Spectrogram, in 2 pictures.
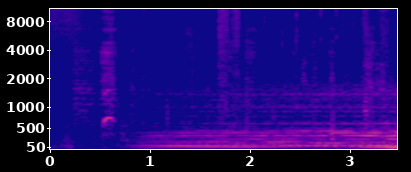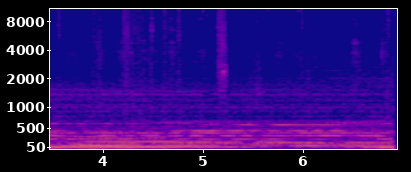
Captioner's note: Abby gasps; ominous music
